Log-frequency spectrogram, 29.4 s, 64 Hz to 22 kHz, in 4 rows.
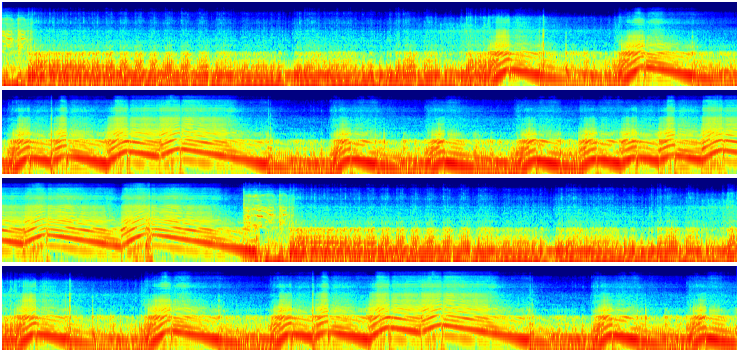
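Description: Kawasaki Ninja ZX-10R's inline-four engine running through an aftermarket slip-on exhaust. It idles steadily, then is blipped again and again, the revs rising sharply and falling back about once a second. Around the middle it settles back to idle, then a second run of throttle blips follows.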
